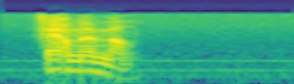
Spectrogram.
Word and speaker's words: fermement: Okay, look, in the following words, the vowel E is pronounced. Look and listen. Fermement.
